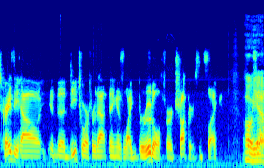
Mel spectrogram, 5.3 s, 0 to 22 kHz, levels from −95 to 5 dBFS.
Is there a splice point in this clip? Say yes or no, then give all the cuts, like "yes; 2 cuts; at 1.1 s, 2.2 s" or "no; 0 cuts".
no; 0 cuts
